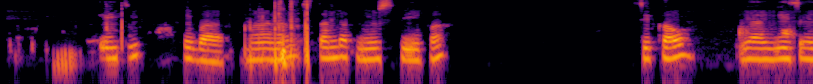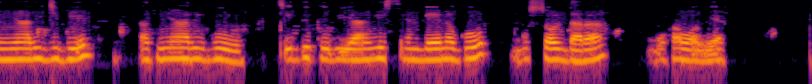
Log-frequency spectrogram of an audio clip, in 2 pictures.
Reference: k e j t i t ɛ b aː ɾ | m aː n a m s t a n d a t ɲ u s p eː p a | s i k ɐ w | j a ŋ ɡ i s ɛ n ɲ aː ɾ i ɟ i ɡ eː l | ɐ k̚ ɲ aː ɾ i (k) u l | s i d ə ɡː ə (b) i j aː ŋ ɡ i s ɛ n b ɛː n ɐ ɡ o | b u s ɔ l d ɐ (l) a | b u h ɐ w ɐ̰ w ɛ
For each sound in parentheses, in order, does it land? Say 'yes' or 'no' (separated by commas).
no, yes, no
